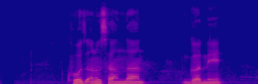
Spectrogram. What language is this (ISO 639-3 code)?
nep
